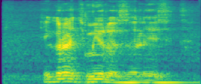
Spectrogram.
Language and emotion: Russian, neutral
